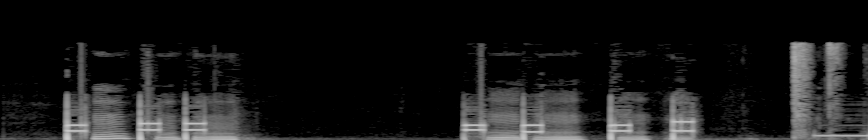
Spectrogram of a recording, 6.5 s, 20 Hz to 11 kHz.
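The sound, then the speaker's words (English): Telephone keypad tones beep clearly as someone dials a governor's office, starting with 1-850: three quick presses, a pause, then four more, followed by a steady electronic tone at the end. “How do I dial on this thing?”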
